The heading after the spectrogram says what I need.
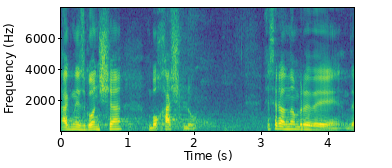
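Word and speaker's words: Agnes Gonxha Bojaxhiu: nombre no Bueno pues yo lo pronunciaría agnes gona bashu ese era el nombre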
